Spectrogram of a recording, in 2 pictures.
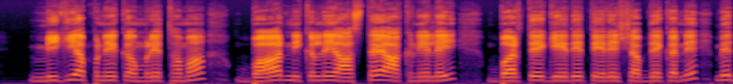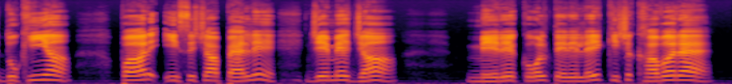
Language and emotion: Dogri, sad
